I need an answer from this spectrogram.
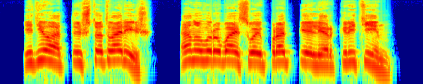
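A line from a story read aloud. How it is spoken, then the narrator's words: Angry shout. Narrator (Russian): Разгневанно закричала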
